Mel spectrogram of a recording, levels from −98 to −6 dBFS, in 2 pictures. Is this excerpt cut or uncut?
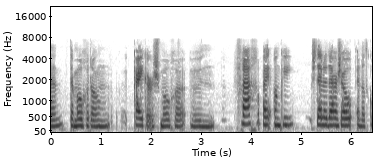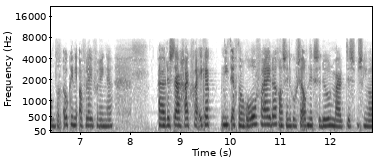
cut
